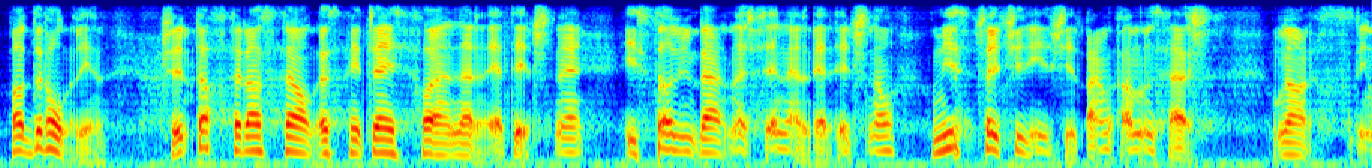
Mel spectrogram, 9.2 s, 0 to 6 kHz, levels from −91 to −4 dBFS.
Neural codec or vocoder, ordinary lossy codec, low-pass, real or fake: autoencoder, 22.05 kHz, a latent of 192 numbers a frame, VITS, trained on many speakers; none; 5.4 kHz; fake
